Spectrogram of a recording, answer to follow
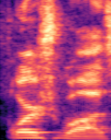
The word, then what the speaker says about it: bourgeois: bourgeois but um yes bourgeois not bougie bourgeois that's how you pronounce it um but also yeah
